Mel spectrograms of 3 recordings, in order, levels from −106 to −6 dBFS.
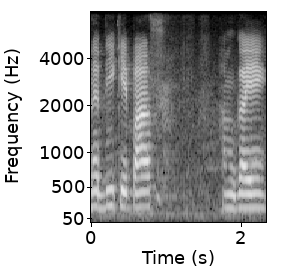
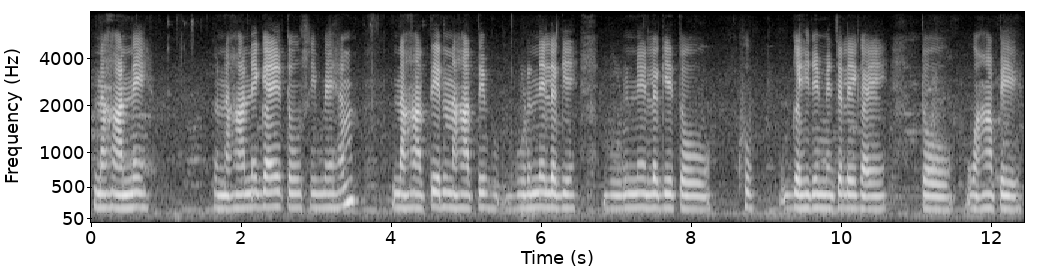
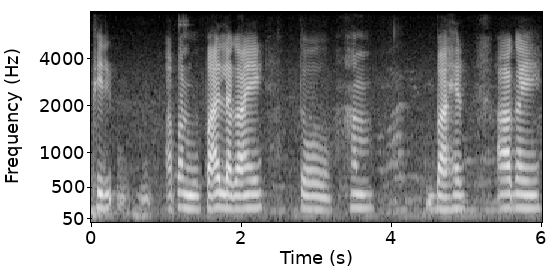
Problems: constant background noise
